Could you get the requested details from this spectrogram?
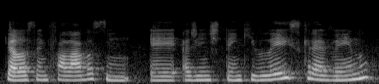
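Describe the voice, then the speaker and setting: A woman's voice: mid-range voice, normal speed, darkish tone, lo-fi sound. A woman student recalling advice in an online class, thoughtful and hesitant.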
